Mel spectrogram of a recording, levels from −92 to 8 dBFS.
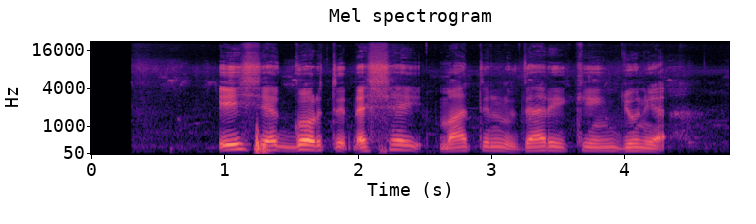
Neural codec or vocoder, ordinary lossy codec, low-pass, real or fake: vocoder, 44.1 kHz, 128 mel bands every 512 samples, BigVGAN v2; none; none; fake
